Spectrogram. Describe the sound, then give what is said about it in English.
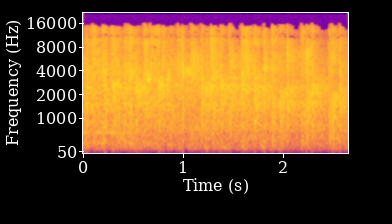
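A live audience at the Imagine Belfast Festival claps and cheers in a dense, continuous burst that holds a full, even level throughout. “I should say, a live, very biddable audience, yes, as you can hear, right?”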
